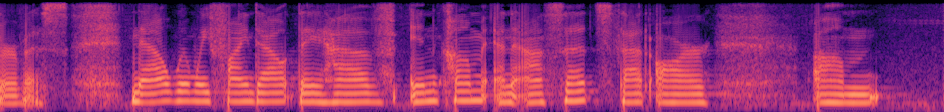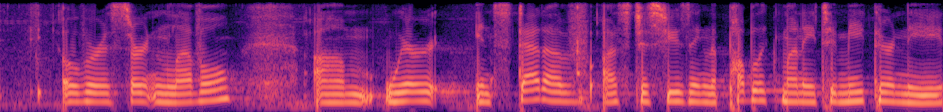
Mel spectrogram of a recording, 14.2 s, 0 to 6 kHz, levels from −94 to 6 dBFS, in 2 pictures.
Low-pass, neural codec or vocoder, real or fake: 5.4 kHz; none; real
